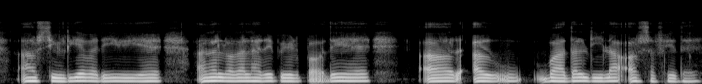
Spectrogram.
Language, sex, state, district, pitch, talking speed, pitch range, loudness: Hindi, male, Maharashtra, Solapur, 155 Hz, 145 wpm, 150-155 Hz, -16 LUFS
